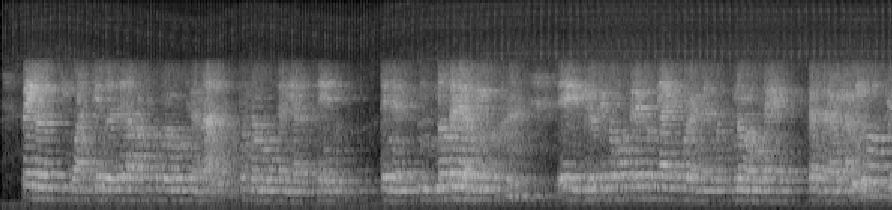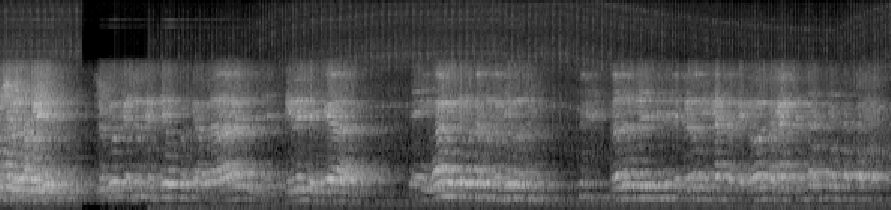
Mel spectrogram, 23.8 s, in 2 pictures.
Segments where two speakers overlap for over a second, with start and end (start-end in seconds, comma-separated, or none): 11.3-12.5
